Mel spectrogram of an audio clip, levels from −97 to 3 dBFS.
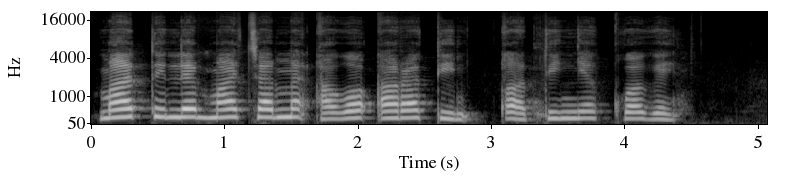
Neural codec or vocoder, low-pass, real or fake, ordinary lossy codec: codec, 44.1 kHz, 3.4 kbps, Pupu-Codec; none; fake; none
